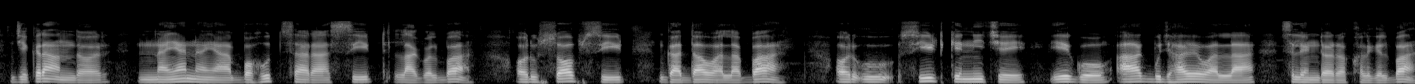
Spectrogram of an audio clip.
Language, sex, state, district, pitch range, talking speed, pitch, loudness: Bhojpuri, male, Bihar, East Champaran, 105-125 Hz, 95 wpm, 115 Hz, -20 LUFS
